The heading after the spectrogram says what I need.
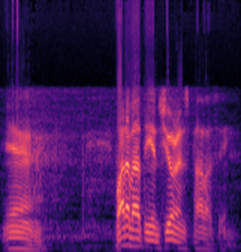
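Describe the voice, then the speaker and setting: An actor playing a wry, hard-boiled insurance investigator, clipped and dry, in 1950s radio detective style. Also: male voice, low voice, animated, normal speed. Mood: pressing, skeptical. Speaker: lead actor and narrator of a radio drama. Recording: narrow-band vintage radio recording, music behind.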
